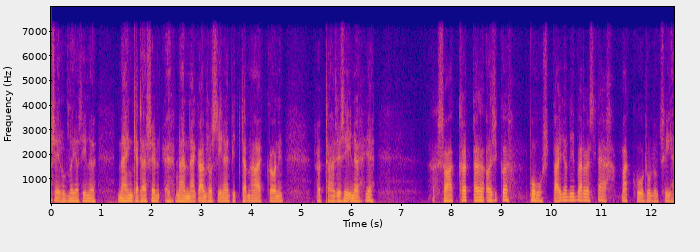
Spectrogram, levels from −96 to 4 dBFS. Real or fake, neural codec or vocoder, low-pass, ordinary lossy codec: fake; codec, 16 kHz in and 24 kHz out, 0.6 kbps, FocalCodec, streaming, 4096 codes; 7.2 kHz; none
